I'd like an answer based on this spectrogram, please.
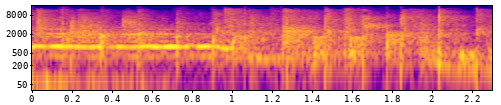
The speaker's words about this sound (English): I don't know why he's clapping either.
